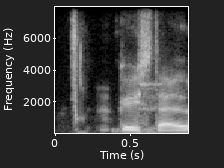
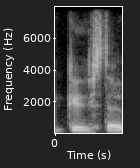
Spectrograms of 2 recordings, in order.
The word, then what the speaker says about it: Gusto: as well as um Gusto as well coming in I say Gusto Gusto Gusto pronouncing it like he's like one of those meal prep delivery services um with with gusto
